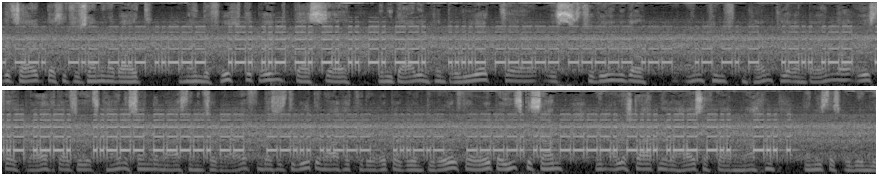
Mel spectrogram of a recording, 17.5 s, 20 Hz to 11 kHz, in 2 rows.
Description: Morse code, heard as a keyed tone, machine-sent, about 36 wpm, 900 Hz, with radio static and room echo. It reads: … KX2 RUNNING 400W ANT LW UP 29M 72 <SK> 9A9BWD DE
